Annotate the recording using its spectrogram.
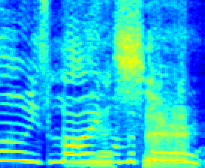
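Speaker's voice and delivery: put-on very high, bratty, petulant schoolboy shriek. Retelling a player screaming for offside: imitating Pepper screaming like a petulant schoolboy. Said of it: "like a little s-, a f-, petulant schoolboy, was, like, screaming".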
